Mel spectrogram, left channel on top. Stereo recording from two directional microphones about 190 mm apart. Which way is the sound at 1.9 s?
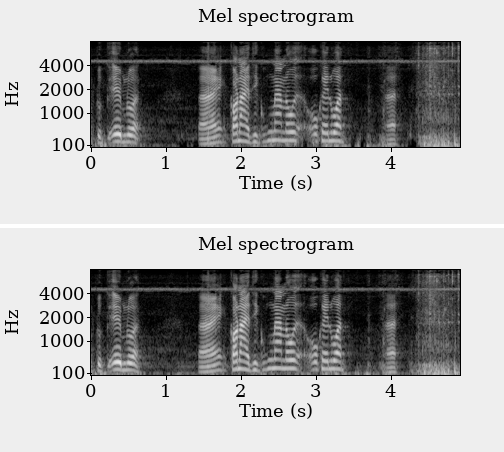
15° right (ahead or behind).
